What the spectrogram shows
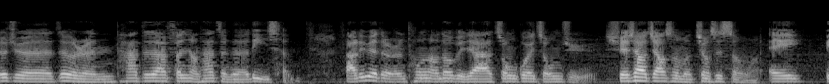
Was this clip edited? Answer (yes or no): yes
